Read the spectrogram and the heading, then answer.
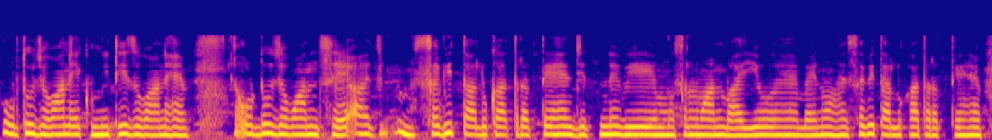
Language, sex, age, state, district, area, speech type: Urdu, female, 45-60, Bihar, Supaul, urban, spontaneous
